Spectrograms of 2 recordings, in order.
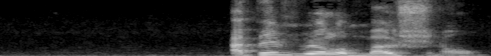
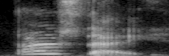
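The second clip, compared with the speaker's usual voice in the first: "Thursday" shot up much higher with a rising tune; disbelieving Thursday. Real, not acted. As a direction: exclaim "Thursday" as if you can't believe it. Repeats the day in disbelief.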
